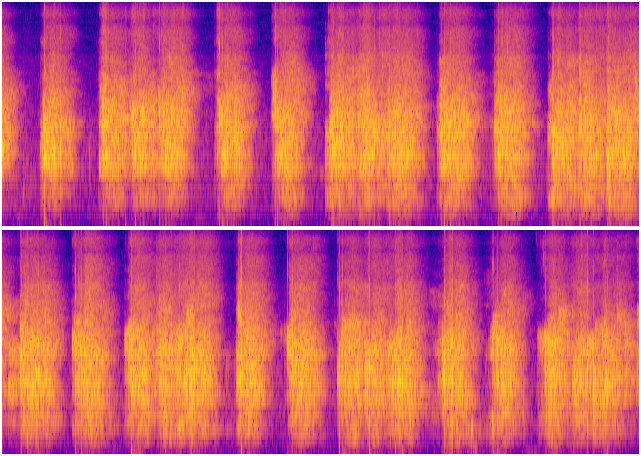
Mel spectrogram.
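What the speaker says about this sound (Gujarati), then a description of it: "આપણે જોરદાર તાળીઓથી એમના સન્માનને વધાવીએ" A school audience at Purusharth Vidhyaniketan gives loud, sustained applause, with dense clapping that surges and dips in a steady rhythm for several seconds.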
